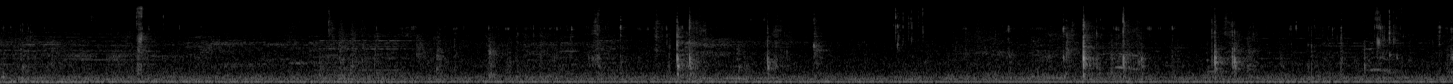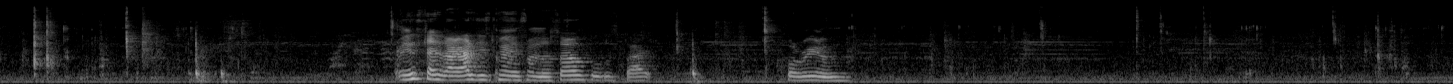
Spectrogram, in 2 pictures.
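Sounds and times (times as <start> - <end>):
low steady hum: 0.0 - 29.0
person chewing food: 3.4 - 8.3, 8.9 - 17.4, 23.0 - 25.2, 25.8 - 29.0.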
